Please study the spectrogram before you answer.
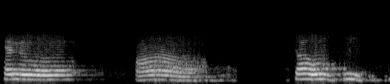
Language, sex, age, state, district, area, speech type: Maithili, female, 30-45, Bihar, Madhubani, urban, conversation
